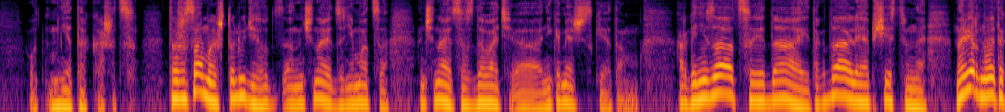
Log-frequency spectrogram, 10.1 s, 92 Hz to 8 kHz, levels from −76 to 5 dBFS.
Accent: native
